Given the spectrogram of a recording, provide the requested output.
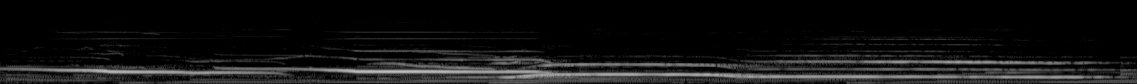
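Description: Several wolves howl together in long, smooth, sliding tones that overlap into a chorus.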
